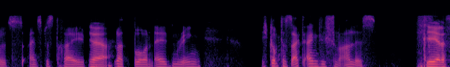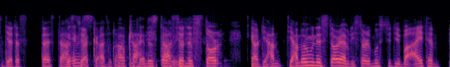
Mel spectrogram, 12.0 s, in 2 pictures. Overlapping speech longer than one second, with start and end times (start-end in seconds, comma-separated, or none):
6.8-8.5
